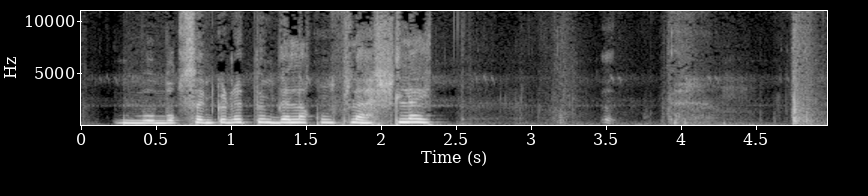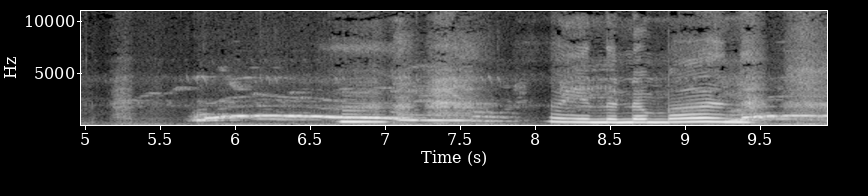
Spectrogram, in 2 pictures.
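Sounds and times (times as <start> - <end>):
speech: 0.2 - 2.4, 8.2 - 9.6
soft footsteps: 2.8 - 3.9
dog howling outside at night: 5.7 - 7.9, 9.4 - 9.9.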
